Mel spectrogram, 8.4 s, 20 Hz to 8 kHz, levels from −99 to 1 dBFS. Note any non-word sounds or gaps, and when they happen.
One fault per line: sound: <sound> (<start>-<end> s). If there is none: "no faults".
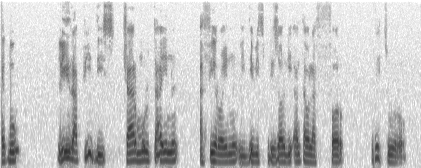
sound: dropout (7.5-7.5 s)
